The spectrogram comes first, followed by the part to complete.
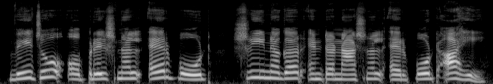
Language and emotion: Sindhi, neutral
